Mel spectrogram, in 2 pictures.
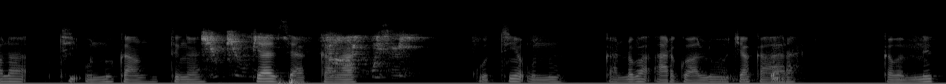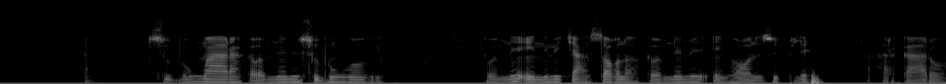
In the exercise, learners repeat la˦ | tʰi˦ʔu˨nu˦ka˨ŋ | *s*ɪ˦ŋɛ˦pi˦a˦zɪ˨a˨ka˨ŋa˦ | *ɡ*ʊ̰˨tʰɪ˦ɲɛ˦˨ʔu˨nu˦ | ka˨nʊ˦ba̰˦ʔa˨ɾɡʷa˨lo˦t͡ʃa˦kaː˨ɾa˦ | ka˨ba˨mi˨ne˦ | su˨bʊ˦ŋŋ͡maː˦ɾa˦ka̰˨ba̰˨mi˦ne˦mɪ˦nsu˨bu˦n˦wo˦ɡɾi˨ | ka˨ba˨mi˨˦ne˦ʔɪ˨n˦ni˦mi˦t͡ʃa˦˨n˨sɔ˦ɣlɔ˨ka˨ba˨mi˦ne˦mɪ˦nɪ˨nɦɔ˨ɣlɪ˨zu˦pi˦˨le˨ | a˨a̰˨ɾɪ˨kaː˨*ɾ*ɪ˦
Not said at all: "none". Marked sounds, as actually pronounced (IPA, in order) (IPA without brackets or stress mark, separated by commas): t, k, ɾ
